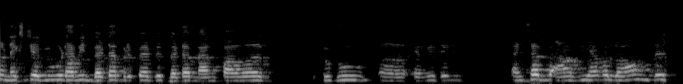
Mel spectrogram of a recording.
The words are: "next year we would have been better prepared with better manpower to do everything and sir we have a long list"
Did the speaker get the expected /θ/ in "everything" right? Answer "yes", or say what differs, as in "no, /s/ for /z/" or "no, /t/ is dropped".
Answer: no, /t/ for /θ/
